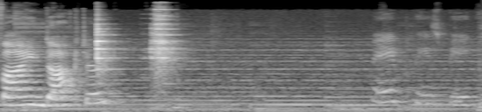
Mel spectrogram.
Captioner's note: spoon clanking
